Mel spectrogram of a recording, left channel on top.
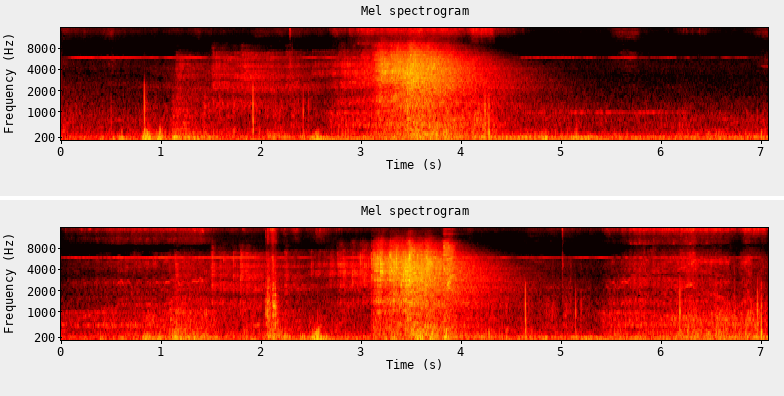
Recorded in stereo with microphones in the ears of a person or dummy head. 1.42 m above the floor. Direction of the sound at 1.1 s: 65° right (ahead or behind).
